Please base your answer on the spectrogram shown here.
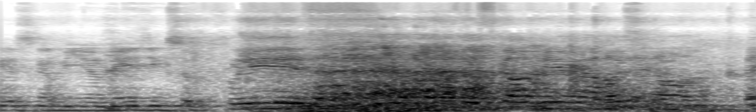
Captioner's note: crowd laughs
